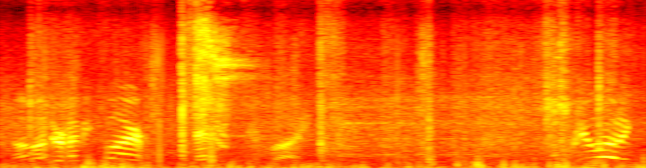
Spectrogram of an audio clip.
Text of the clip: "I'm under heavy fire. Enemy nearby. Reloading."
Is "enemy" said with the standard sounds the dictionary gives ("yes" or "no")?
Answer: no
